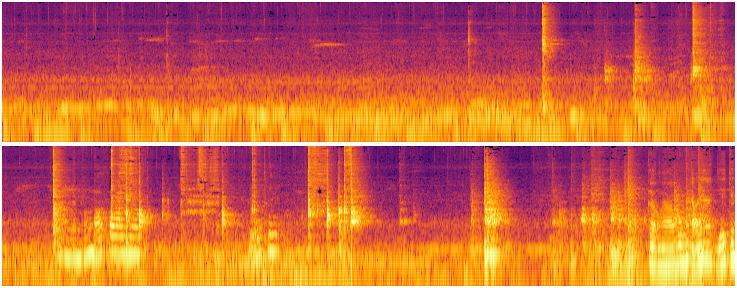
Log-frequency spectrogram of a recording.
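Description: Kitchen clatter at a stainless steel soup pot: utensils knock against the pot, and chunks of potato are tipped in. A steady low background gives way, about eight seconds in, to a run of sharp knocks that come thicker in the second half.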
